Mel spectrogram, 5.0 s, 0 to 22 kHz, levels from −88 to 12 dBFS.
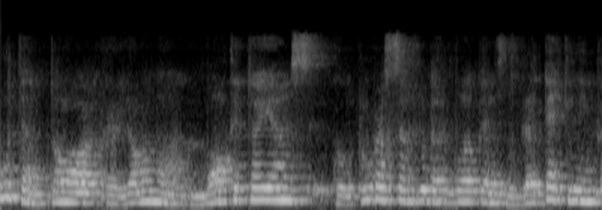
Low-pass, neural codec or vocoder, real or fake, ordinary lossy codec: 10.8 kHz; autoencoder, 48 kHz, 32 numbers a frame, DAC-VAE, trained on Japanese speech; fake; Opus, 24 kbps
